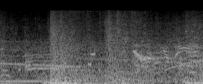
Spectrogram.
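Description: A car crashes with a loud bang.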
